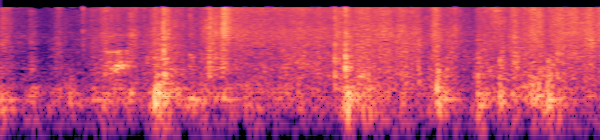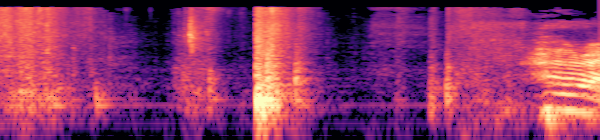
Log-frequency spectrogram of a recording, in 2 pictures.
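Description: Cardboard shipping boxes being handled and shifted, with rustling, scraping and small knocks. About four seconds in there is one sharp, loud knock, like a box set down on the table.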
